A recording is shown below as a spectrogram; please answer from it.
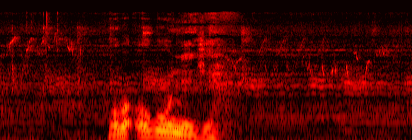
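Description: A drawn-out call with a wavering pitch that rises and then falls, lasting about a second in the middle, over faint background music and small insect-like chirps.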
